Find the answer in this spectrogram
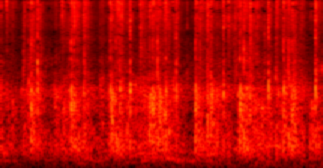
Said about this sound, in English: Give this guy a round of applause.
